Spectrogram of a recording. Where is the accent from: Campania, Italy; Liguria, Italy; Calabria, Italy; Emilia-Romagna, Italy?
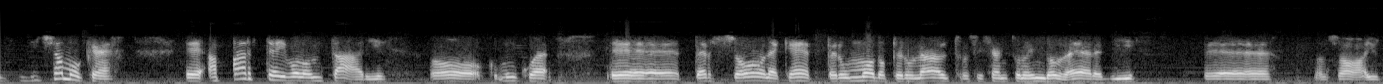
Calabria, Italy; Crotone; Poi io sono di Crotone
